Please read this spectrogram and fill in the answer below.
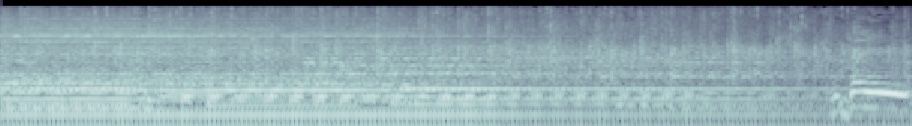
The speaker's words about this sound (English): Why don't you join me this morning in giving our young adults a round of applause.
